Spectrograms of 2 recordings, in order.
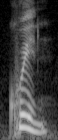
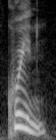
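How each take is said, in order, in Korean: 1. k 뒤에 짧고 빠른 'oo' 소리가 붙습니다. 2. k 뒤에 짧고 빠른 'oo' 소리가 붙습니다.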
